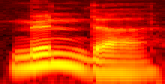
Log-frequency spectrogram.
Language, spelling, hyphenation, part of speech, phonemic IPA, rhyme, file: German, Münder, Mün‧der, noun, /ˈmʏndɐ/, -ʏndɐ, De-Münder.ogg
- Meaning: nominative/accusative/genitive plural of Mund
